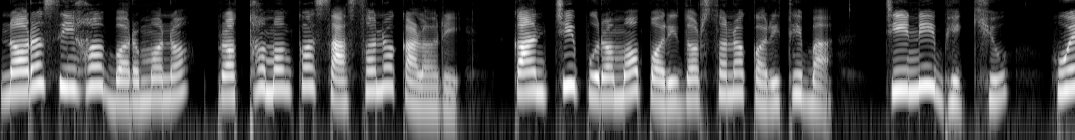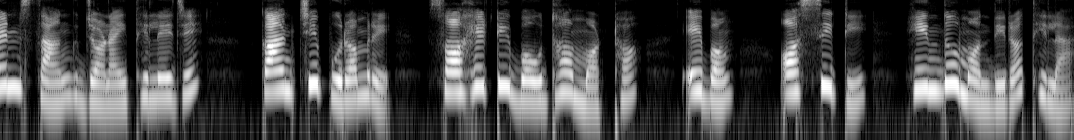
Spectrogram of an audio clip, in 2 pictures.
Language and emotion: Odia, neutral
